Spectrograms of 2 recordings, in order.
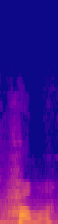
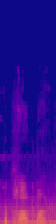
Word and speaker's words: Hamma: ¿Cómo se pronuncia? Hamma. Hamma.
